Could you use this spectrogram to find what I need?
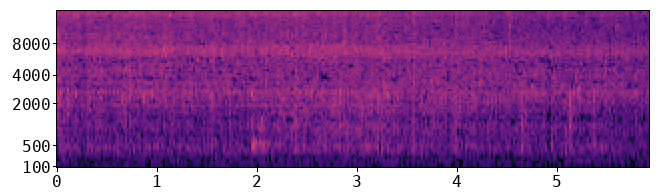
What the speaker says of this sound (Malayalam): ഇഞ്ചി, വെളുത്തുള്ളി, പച്ചമുളക്, അങ്ങനെ ഞാൻ ഇതെല്ലാം ഇതിൻ്റെ അകത്തേക്ക് ഇട്ട് കൊടുത്തു. ഇനി അത് നമ്മളൊന്ന് ഫ്രൈ ചെയ്യാണ്.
